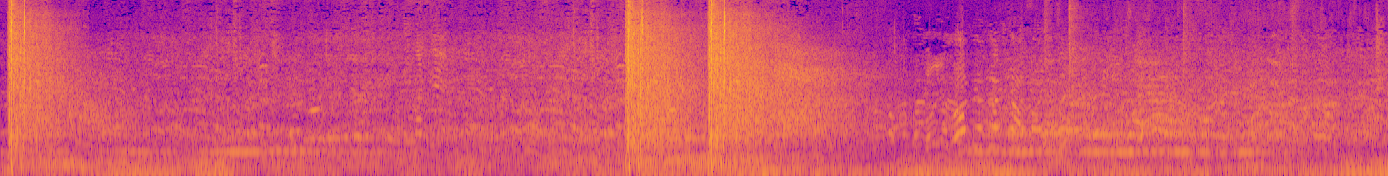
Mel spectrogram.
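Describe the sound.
Two sharp, cracking gunshots from a sniper firing at an Afghan security guard at the North Gate ring out about a second apart, standing out above a steady background of murmuring voices and ambient noise.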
